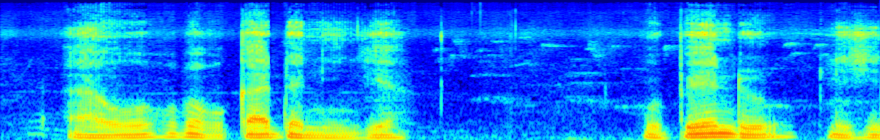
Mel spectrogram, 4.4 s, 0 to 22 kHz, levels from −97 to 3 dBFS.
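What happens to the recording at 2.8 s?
Nothing goes wrong at 2.8 s; the speech plays through that moment intact, with no dropout, click or distortion.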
